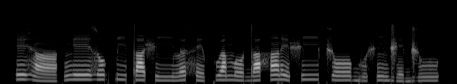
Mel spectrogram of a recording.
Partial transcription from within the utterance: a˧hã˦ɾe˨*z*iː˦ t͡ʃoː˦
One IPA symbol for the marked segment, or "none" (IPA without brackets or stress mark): ʃ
